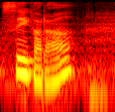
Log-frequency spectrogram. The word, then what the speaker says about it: 吸い殻: 이것도 수랑 카라랑 붙은 거잖아요. 그래서 이렇게 합쳐지면서 뒷단어의 첫 번째 글자가 타금으로 바뀐 겁니다. 발음의 편의상 그렇게 되는 거예요. 쓰이가라.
